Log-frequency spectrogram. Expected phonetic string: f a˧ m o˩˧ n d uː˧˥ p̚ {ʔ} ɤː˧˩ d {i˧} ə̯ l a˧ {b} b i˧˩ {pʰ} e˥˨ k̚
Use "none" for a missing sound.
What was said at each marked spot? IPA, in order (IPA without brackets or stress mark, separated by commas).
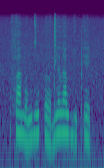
ʔ, i˧, w, pʰ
